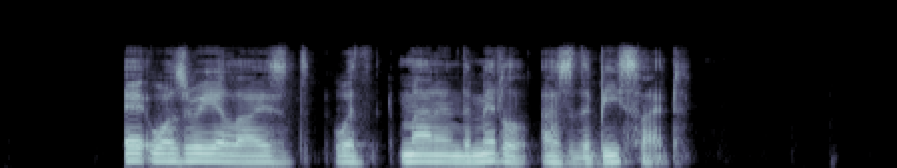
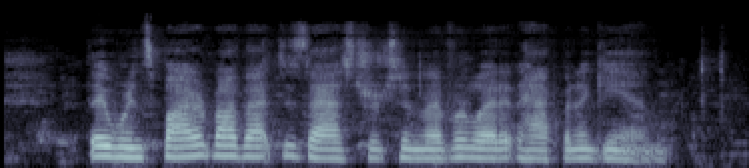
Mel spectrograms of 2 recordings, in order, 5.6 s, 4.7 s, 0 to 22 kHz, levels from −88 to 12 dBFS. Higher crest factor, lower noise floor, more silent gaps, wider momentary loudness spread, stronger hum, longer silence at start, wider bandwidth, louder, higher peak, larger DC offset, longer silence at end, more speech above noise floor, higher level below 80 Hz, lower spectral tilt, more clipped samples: second, 14 dB vs 20 dB; first, -86 dBFS vs -48 dBFS; neither; about the same, 11 LU vs 10 LU; neither; first, 0.8 s vs 0.25 s; second, 8 kHz vs 13.5 kHz; first, -16 LUFS vs -24 LUFS; first, -2 dBFS vs -6 dBFS; neither; first, 1.35 s vs 0.5 s; first, 70 dB vs 25 dB; first, -52 dBFS vs -68 dBFS; about the same, -5.5 dB/octave vs -5 dB/octave; neither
